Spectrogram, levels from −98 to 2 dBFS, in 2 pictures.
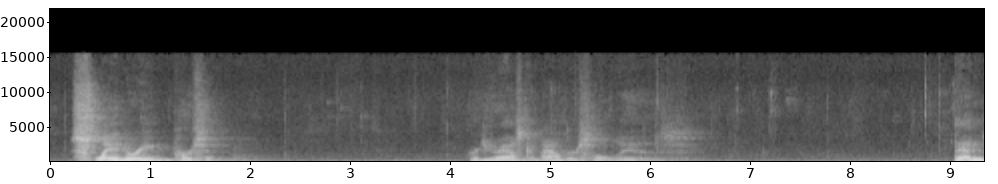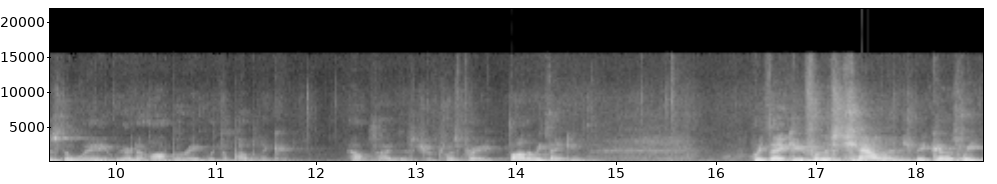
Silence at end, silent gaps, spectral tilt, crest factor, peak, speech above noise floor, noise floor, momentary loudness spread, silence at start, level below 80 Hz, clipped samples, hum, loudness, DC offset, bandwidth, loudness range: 0 s; none; -5.5 dB/octave; 22 dB; 0 dBFS; 27 dB; -46 dBFS; 21 LU; 0.2 s; -44 dBFS; under 0.1%; none; -20 LUFS; under 0.1%; 16 kHz; 14 LU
